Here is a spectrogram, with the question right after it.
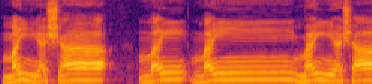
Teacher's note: یا اسی طریقے سے من یشاء، من یشاء، تو یہاں پر ہم غنہ کر رہے ہیں. یعنی یہاں پر ادغام تو ہو رہا ہے لیکن کامل ادغام نہیں ہو رہا، بلکہ اس میں ایک وہ ہم کھینچ بھی رہے ہیں اور غنہ بھی کر رہے ہیں، یعنی ناک میں اس کا تلفظ بھی آ رہا ہے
